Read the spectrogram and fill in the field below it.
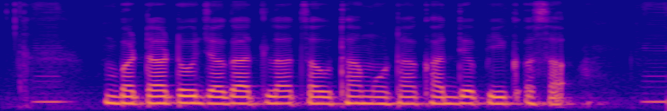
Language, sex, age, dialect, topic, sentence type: Marathi, male, 46-50, Southern Konkan, agriculture, statement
